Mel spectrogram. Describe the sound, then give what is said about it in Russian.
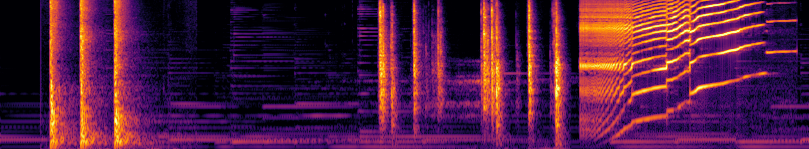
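Three heavy, pounding knocks on a door in quick succession, a pause, then another burst of loud knocks, followed by a rising, warbling tone over a steady low hum. No one speaks. “Постучавший в дверь, как в боксерский мешок”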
